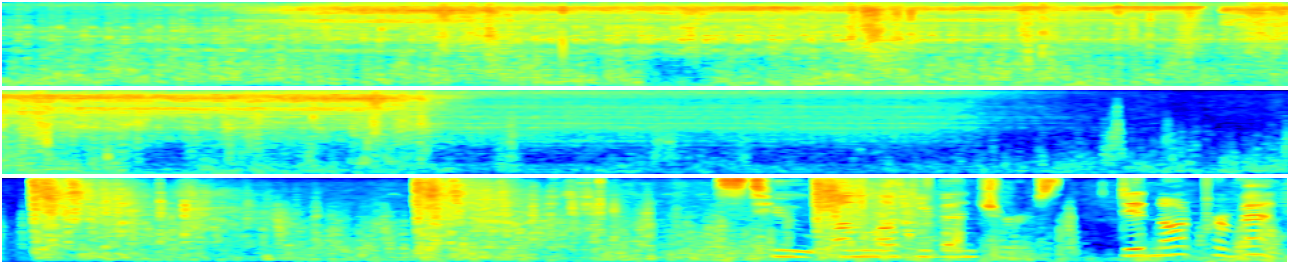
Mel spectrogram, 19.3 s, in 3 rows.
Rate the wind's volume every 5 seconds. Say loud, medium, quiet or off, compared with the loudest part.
loud, medium, medium, loud.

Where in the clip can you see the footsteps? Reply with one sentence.
You can hear the footsteps from 1.1 to 8.8 s.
